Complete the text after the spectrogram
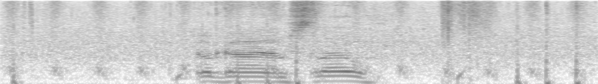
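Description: A man speaks briefly and casually close to a microphone.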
